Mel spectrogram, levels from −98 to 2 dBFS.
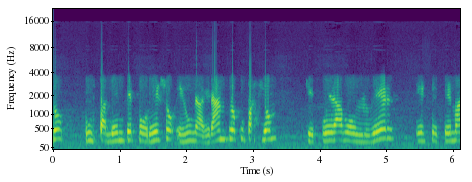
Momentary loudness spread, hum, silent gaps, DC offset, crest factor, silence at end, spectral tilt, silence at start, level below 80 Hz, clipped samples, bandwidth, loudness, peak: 8 LU; none; none; under 0.1%; 14 dB; 0 s; -7.5 dB/octave; 0 s; -44 dBFS; under 0.1%; 7 kHz; -15 LUFS; 0 dBFS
